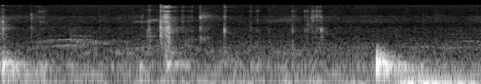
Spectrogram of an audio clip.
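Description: Rough mineral specimens being handled on a cloth: a few faint, sharp stone-on-stone clicks, a cluster of them just under a second in, and a soft low thump near the end.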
